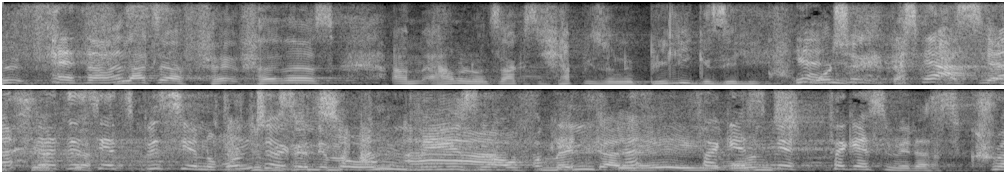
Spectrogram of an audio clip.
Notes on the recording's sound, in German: Federblazer, Toaster auf der Bühne und jede Menge Bücher – der Podcast diesmal live vom Harbourfront Literaturfestival.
